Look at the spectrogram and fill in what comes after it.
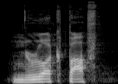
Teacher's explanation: Yeah, I think it's because your lips aren't slamming shut. It's like you have to make the air flow and then slam your lips shut instead of like popping your lips open and letting the air flow.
